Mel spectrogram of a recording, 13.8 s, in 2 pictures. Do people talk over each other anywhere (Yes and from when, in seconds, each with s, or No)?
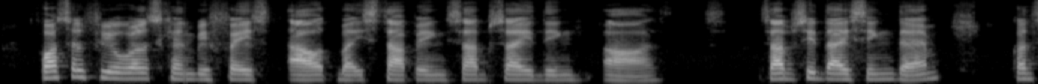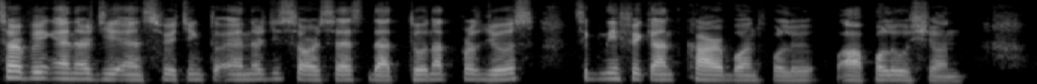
No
